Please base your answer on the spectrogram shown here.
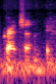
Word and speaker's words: Gretch: Don't let people call you Gretch because it rhymes with wretch.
